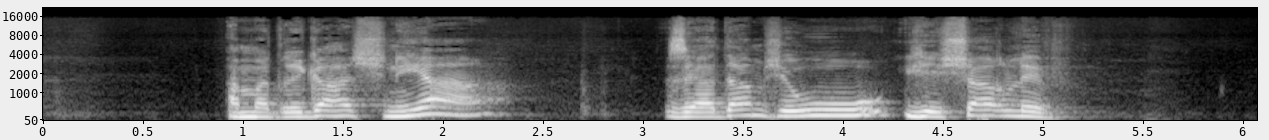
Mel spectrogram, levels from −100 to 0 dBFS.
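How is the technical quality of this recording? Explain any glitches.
The recording suffers from one fault that runs through the whole clip. Gain pumping, throughout: the input gain was likely set far too high, so a fast limiter clamps each loud sound. The gain swings by around 15 dB, squashing the dynamics.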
